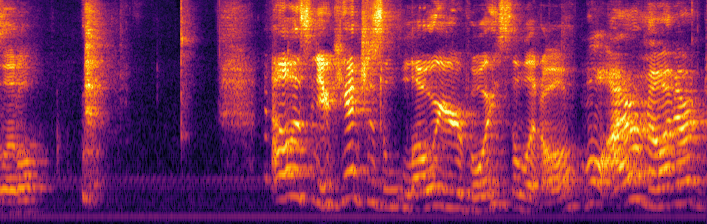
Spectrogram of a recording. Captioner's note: laughs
